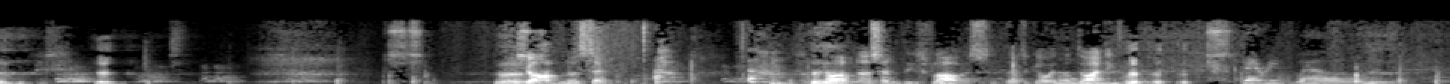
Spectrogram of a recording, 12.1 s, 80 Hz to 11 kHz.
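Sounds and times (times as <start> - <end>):
laughter: 0.0 - 1.2, 6.2 - 7.3, 9.0 - 10.0
speech: 0.0 - 1.6, 4.1 - 5.3, 6.3 - 11.9
dogs barking and yipping: 0.4 - 2.1, 11.8 - 12.0.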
